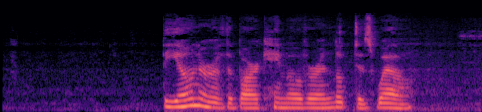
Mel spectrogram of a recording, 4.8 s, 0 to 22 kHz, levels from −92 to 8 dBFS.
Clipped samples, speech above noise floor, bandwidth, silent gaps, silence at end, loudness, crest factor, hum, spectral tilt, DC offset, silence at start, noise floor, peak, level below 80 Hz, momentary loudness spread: under 0.1%; 38 dB; 12.5 kHz; none; 0.7 s; -24 LUFS; 18 dB; none; -6.5 dB/octave; under 0.1%; 1.65 s; -62 dBFS; -8 dBFS; -60 dBFS; 8 LU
